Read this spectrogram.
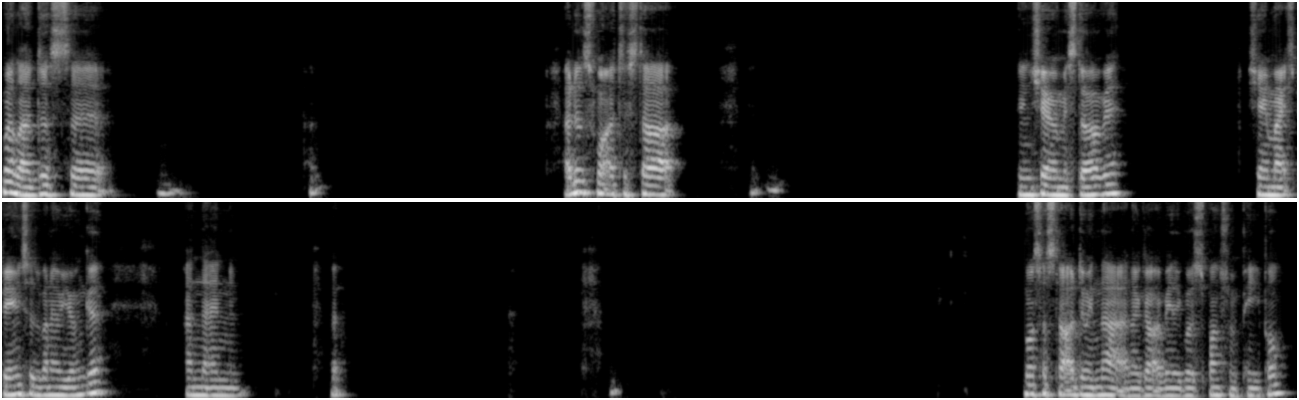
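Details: Stuttering (stammer) in a man who describes it as a neurological condition that feels like a block stopping his words from getting out, on any word.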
